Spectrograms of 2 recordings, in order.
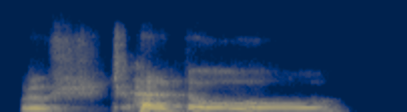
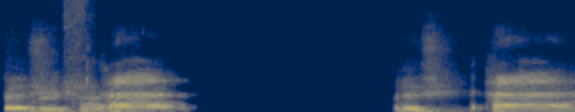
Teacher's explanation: And ta, you put out with more air, it's called Mahaprana, it will become tha.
